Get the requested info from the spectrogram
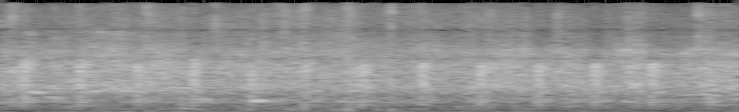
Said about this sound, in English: Getting cheering back here.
